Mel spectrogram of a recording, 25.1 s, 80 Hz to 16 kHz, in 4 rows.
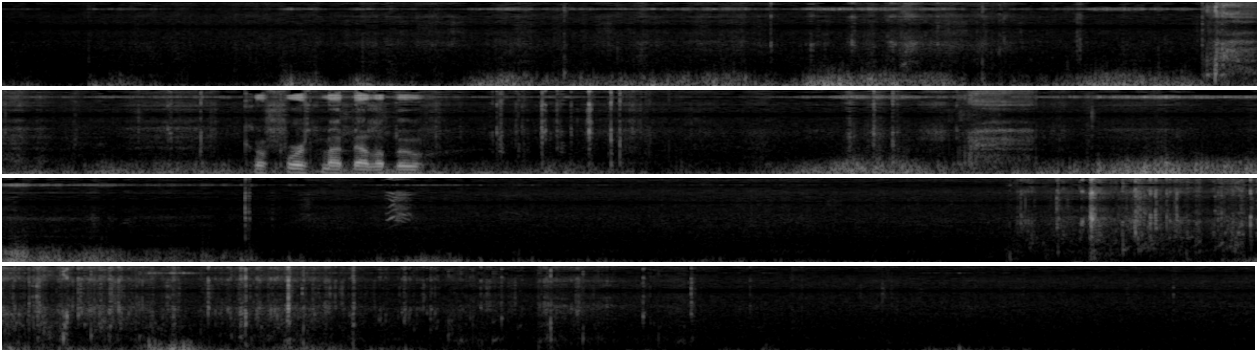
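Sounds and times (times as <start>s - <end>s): water sloshing and splashing: 17.6s - 22.4s.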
